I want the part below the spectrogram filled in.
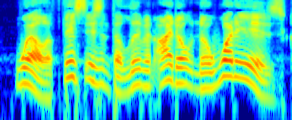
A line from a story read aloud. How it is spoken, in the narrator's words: cried Ned Newton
